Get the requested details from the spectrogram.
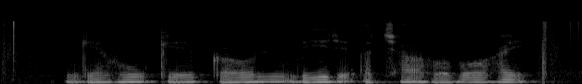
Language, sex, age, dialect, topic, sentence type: Magahi, male, 18-24, Southern, agriculture, question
